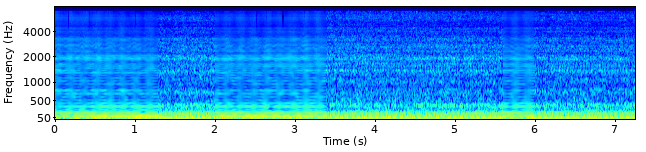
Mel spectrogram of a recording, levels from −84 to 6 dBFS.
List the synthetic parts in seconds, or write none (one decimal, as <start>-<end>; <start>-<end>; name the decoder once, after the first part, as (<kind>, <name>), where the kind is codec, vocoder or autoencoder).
0.0-1.3 (vocoder, BigVGAN v2); 2.0-3.4; 5.6-6.0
